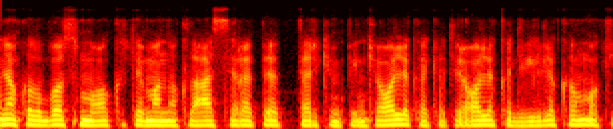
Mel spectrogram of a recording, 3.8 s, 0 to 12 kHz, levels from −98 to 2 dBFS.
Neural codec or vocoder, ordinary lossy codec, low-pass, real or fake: none; Opus, 16 kbps; 7.2 kHz; real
